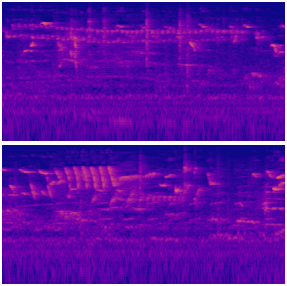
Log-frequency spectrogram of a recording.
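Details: White-rumped shama, recorded as a masteran for other birds, delivers quick varied chips and whistles, then a rapid rattling trill and more warbled phrases, with a low hum behind.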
